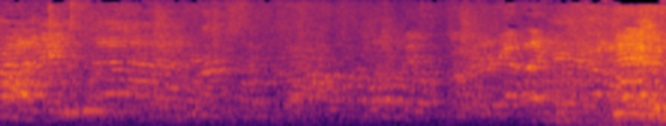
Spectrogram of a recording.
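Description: Many young children's voices talking and calling out at once: the general hubbub of a busy classroom.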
